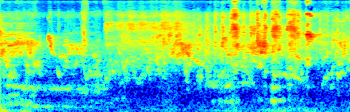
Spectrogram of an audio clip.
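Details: Budgies at morning feeding give a steady wash of high twittering chatter that grows louder toward the end, with a few sharp squeaky notes.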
